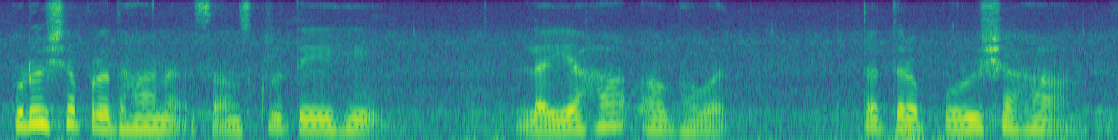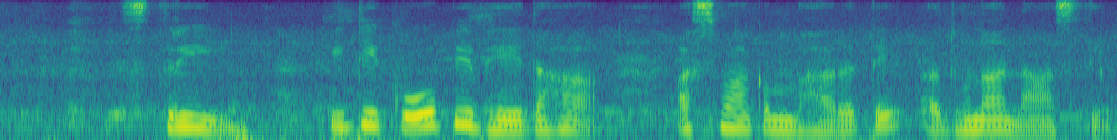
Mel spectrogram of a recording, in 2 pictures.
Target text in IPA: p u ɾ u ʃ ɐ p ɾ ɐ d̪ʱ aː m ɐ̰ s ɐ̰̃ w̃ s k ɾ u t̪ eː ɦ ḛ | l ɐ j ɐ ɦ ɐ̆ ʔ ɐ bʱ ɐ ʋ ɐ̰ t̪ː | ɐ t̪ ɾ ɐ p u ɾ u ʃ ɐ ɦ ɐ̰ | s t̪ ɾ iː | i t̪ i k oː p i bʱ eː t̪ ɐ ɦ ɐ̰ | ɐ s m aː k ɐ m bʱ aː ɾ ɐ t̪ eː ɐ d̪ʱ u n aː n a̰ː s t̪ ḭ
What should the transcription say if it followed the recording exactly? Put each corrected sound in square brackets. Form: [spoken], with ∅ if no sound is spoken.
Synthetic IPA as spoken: p u ɾ u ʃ ɐ p ɾ ɐ d̪ʱ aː [n] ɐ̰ s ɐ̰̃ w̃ s k ɾ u t̪ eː ɦ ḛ | l ɐ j ɐ ɦ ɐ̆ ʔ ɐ bʱ ɐ ʋ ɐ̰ t̪ː | ɐ t̪ ɾ ɐ p u ɾ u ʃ ɐ ɦ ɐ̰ | s t̪ ɾ iː | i t̪ i k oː p i bʱ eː [d̪] ɐ ɦ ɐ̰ | ɐ s m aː k ɐ m bʱ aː ɾ ɐ t̪ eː ɐ d̪ʱ u n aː n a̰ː s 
